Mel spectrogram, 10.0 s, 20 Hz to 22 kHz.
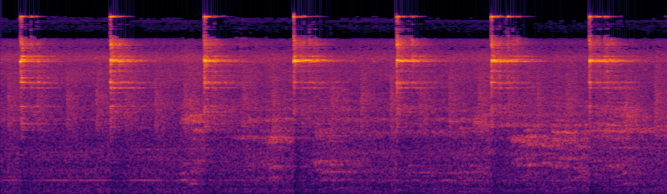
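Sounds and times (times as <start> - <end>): metal weights clanking: 0.2 - 3.8, 4.4 - 5.2, 5.8 - 8.2, 8.8 - 9.7.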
